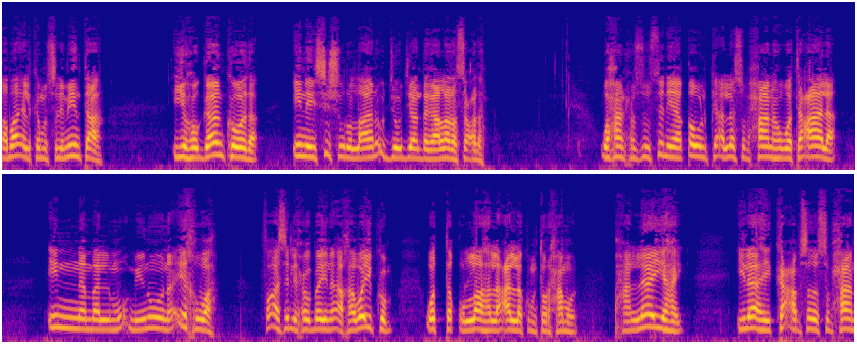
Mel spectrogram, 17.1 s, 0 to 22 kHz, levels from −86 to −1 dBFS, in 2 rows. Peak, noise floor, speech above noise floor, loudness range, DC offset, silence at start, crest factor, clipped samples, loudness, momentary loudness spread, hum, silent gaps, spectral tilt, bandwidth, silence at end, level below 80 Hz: -2 dBFS; -61 dBFS; 45 dB; 2 LU; under 0.1%; 0 s; 16 dB; under 0.1%; -17 LUFS; 9 LU; none; none; -4.5 dB/octave; 13 kHz; 0 s; -54 dBFS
